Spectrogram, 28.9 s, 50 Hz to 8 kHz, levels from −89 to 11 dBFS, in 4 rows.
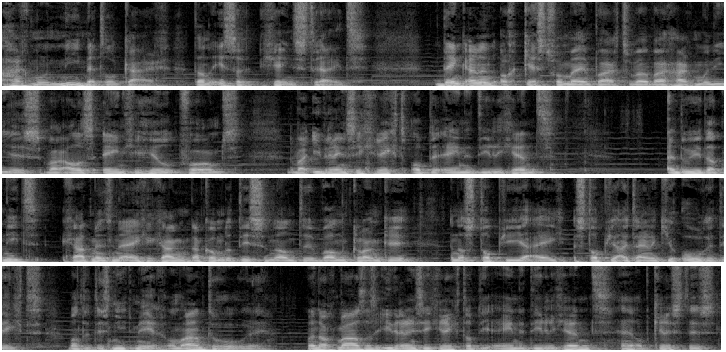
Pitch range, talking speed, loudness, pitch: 100-120 Hz, 165 wpm, -21 LUFS, 110 Hz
